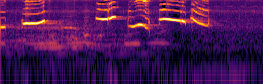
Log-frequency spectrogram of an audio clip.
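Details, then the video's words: Oriental magpie robin (kacer) giving a slow-style song meant to get other magpie robins singing: five loud, clear whistled phrases in under three seconds, some sliding downward and others rising sharply, over a faint low hum. "SUARA SLOW ORIENTAL MAGPIE ROBIN BIKIN POCI KACER ON"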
